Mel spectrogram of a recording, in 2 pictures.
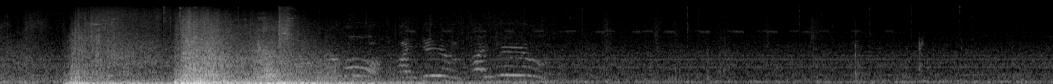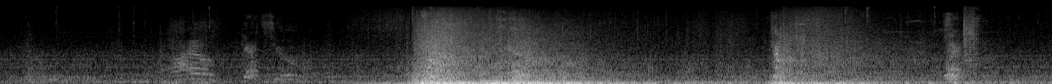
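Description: Fire spells roar and burst in loud blasts.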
